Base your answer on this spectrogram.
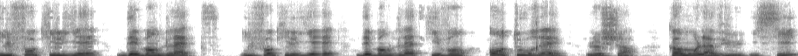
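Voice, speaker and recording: At a very slow pace, a man speaks in a high pitch with very wide pitch swings. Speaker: philosopher and author giving a talk. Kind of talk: lecture. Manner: halting, with repetitions.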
